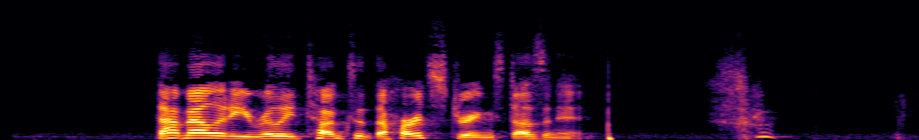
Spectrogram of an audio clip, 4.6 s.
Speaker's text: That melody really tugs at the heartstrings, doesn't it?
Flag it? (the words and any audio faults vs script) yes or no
yes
